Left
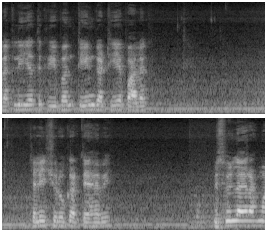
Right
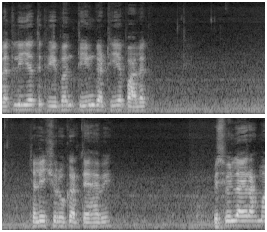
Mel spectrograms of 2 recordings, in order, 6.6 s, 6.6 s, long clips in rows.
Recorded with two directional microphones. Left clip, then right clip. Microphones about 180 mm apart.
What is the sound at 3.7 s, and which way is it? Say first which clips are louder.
Speech: right 4 dB; 15° right (ahead or behind).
